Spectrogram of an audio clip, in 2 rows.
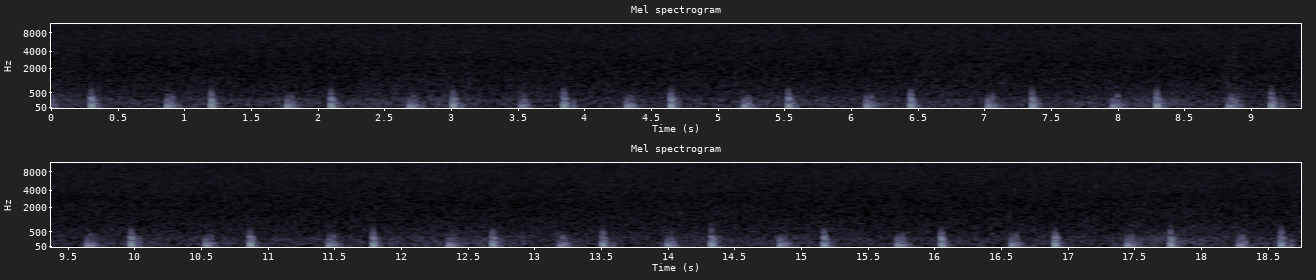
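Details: Silent ASMR recording of a male's continuous heart sounds: steady paired lub-dub beats at about 65 a minute over soft background hiss; regular heartbeat.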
